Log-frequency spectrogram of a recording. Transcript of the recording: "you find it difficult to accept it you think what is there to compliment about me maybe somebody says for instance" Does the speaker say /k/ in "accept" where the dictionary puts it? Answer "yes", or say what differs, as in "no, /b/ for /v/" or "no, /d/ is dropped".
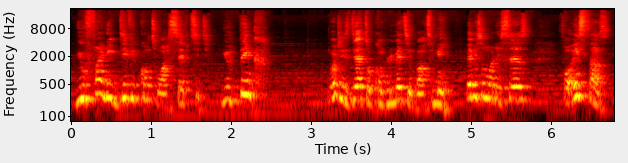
yes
